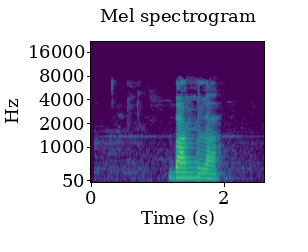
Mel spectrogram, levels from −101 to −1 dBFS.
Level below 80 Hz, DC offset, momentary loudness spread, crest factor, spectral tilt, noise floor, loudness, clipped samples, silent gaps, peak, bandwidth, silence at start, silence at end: -72 dBFS; under 0.1%; 15 LU; 24 dB; -6.5 dB/octave; -76 dBFS; -31 LUFS; under 0.1%; none; -12 dBFS; 8 kHz; 1.15 s; 0.7 s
